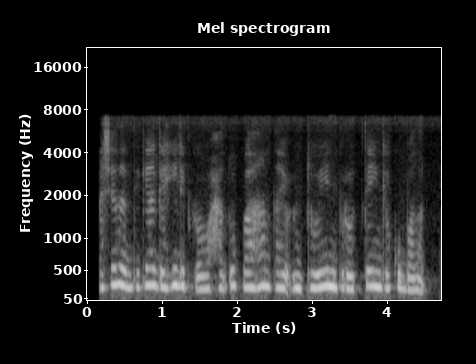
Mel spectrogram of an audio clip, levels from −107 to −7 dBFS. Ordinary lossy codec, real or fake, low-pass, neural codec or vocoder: MP3, 96 kbps; real; 7.2 kHz; none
